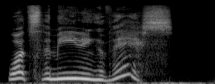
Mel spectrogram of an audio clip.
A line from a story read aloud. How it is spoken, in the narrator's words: exclaimed the soldier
